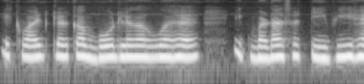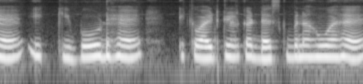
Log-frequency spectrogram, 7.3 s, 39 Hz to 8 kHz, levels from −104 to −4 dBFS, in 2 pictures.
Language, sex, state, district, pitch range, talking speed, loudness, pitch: Hindi, female, Jharkhand, Deoghar, 215-230 Hz, 200 wpm, -15 LUFS, 225 Hz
